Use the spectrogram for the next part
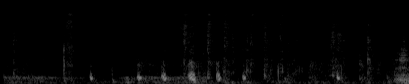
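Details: Two-week-old American Hairless Terrier puppy, a naked terrier, giving a run of short soft squeaks and whimpers, several per second, with low snuffly breathing between them.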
